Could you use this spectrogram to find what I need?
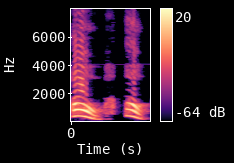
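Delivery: high-pitched imitation of a friend's voice; mock impression. Teasing a friend about how they talk, mock impression. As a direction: mimic the friend with high little ohs. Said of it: "You're very like ... It's kinda like that".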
